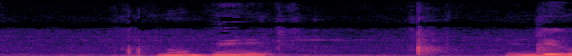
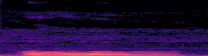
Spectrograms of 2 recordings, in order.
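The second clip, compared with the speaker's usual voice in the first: usual speaking voice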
